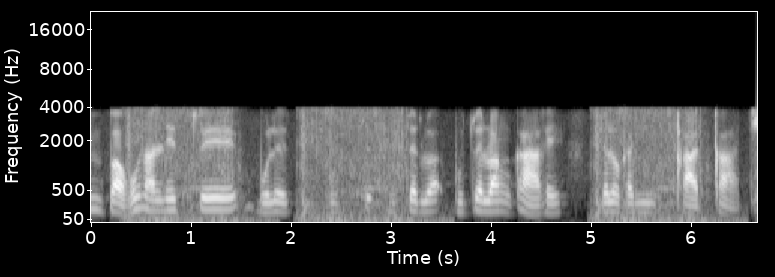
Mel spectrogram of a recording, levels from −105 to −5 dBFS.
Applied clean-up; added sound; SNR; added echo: none; Tearing; 17 dB; none.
